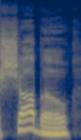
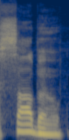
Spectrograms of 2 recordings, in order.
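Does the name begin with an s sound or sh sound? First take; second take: sh; s. First: The name begins with a sh sound. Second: The name begins with an s sound. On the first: The name is read the Polish way. "Polish you go sh" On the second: The name is read the Hungarian way. "Hungarian you go s"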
